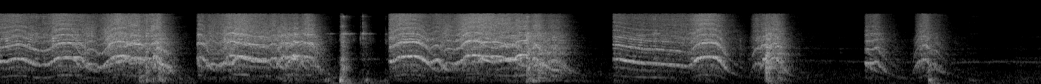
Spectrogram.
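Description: Tiny BetaFPV Beta75 quadcopter's motors and propellers whining, the pitch rising and falling quickly with the throttle. The whine cuts off short several times, often just after a sharp knock, as the little drone crashes into walls and furniture, then starts up again.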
